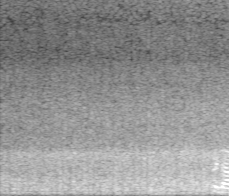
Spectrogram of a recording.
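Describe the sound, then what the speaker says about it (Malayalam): Steady, dense hiss of heavy rain pouring down continuously, close and fairly loud, swelling slightly at the very end. "നല്ല മഴയാണ്"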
